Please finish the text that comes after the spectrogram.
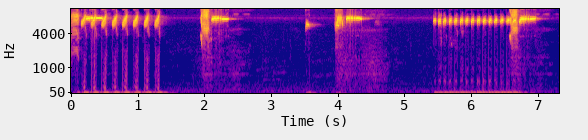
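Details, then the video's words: Blue-crowned hanging parrot giving strange, fierce 'main singa' sounds: a fast run of sharp high chips, scattered loud shrill squeals, then a long rapid rattling trill of about fifteen notes ending in a piercing squeal. "Burung Serindit Main Singa keluar kan suara aneh dan ganas"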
